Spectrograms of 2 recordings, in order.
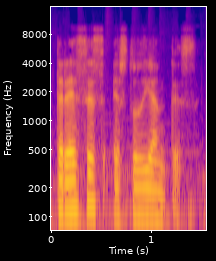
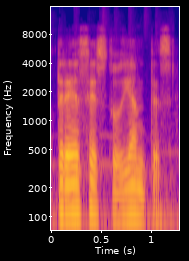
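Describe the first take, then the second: First: "trece estudiantes" said very slowly as "treces", an extra s on trece; wrong form shown. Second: "trece estudiantes" said slowly, trece with no final s; clearly spelling out "trece estudiantes", trece without s; correct model form. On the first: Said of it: "No decimos". (forma incorrecta, "treces" con ese añadida, muy despacio) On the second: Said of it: "lo correcto es decir". (pronunciación correcta, "trece" sin ese final, despacio) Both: Shown as a demonstration.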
